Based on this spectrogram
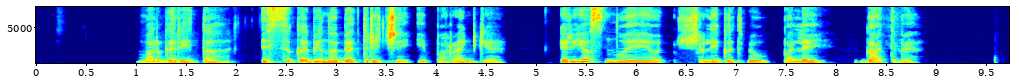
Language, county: Lithuanian, Panevėžys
